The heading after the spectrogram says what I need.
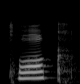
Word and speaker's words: talk: Talk. L is silent here.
